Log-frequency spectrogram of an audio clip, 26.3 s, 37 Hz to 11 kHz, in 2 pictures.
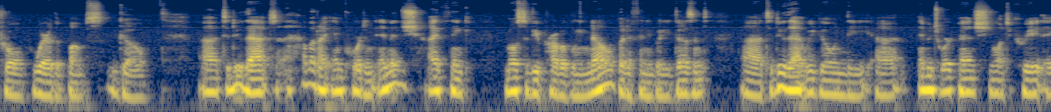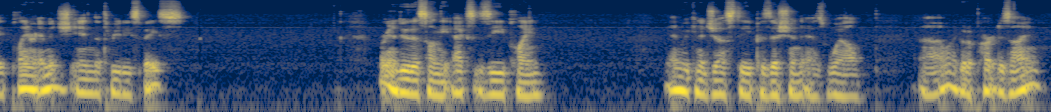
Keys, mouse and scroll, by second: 4.2 click, 9.1 click, 13.6-15.6 drag, 17.6 click, 18.8 click, 21.1 click, 23.7 click, 25.1 click, 26.1 scroll down 1.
